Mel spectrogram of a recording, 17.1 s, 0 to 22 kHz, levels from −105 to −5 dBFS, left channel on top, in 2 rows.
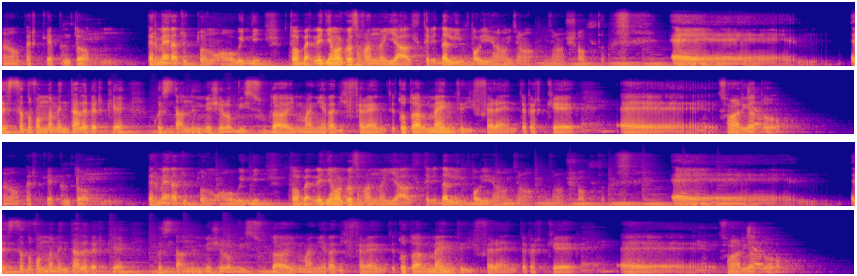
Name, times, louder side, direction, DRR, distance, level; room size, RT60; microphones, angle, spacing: voice 1, 0.0-5.9 6.1-8.1 8.5-14.3 14.7-16.3, left 3 dB, 45° left, 14 dB, 0.5 m, -31 dB
sound 1, 1.7-3.6 4.6-7.7 8.5-11.7, right 2 dB, 55° right, 2.7 m, -40 dB
voice 2, 14.1-14.6 15.4-16.3, right 1 dB, 5° right, 2 dB, 1.3 m, -43 dB
8.3 x 7.7 x 6.0 m, 0.81 s
head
